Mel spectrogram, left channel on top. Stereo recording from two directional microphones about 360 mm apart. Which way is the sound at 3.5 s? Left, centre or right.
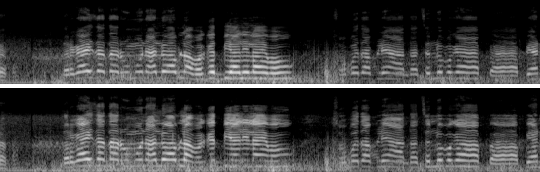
Centre.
